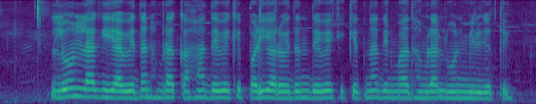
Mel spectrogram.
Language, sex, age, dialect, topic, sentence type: Magahi, female, 31-35, Western, banking, question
